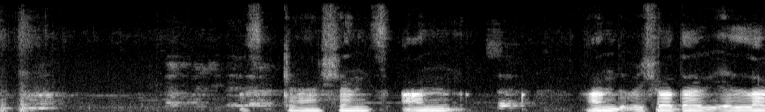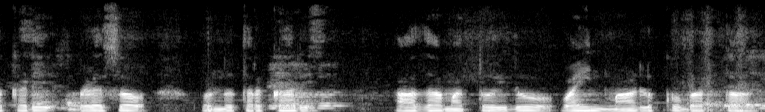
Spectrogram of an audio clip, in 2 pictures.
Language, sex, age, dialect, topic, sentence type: Kannada, female, 25-30, Northeastern, agriculture, statement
